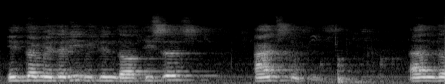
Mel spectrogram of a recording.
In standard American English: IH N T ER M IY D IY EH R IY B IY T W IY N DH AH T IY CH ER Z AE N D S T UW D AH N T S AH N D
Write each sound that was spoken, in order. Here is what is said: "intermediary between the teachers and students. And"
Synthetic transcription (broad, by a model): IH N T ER M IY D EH R IY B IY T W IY N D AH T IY S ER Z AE N D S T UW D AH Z T AH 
